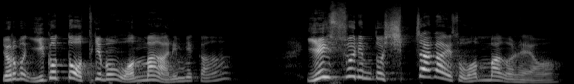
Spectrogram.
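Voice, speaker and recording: Bright, animated Korean pastor preaching. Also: male voice, high-pitched, moderate pace. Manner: leads the congregation in call-and-response scripture reading; impassioned, acts out quoted cries. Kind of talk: sermon.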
